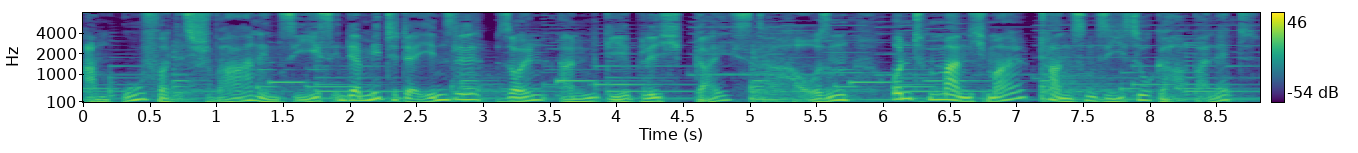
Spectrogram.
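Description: A man's voice: medium pitch, big pitch swings, measured pace. A man reading scripted narration as the narrator of a game story. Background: prominent music.

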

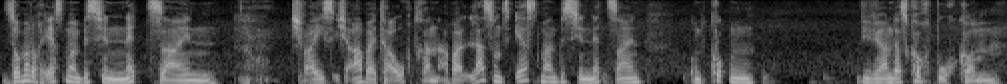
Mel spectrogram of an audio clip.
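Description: A man's voice: mid-range voice, expressive, normal speed, breathy edge. A man casually improvising as a player in a tabletop roleplaying game.

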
